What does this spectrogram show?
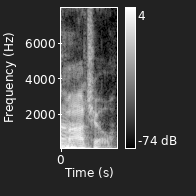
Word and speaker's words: Maciol: And he called me Macho Man because pronounced in Polish because it's a Polish name is Macho.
